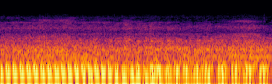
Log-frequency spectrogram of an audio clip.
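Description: Motorcycle engine running while riding at a steady pace along a gravel road, with wind and tyre noise; the low engine note gets weaker about a second in.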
